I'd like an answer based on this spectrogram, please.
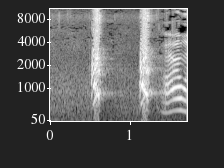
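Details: Twelve-week-old female Siberian Husky puppy trying to annoy an eleven-year-old dog at home: two short, sharp barks about half a second apart, then a drawn-out wavering whine.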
